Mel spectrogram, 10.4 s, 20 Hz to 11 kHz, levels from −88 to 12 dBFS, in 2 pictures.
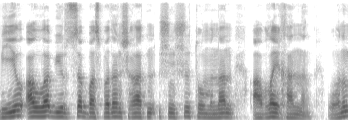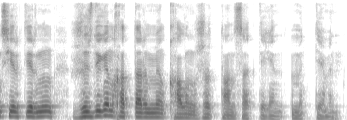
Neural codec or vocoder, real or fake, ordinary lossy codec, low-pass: none; real; none; 9.9 kHz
